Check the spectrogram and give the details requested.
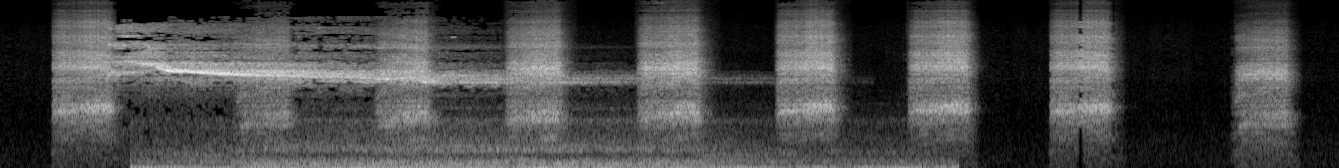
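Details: Harris's hawk with a long, drawn-out rasping scream carrying a thin falling whistle, then shorter harsh squawks in quickening succession. A low background rumble stops partway through.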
